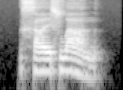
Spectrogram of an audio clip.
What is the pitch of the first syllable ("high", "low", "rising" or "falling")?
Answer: high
